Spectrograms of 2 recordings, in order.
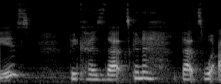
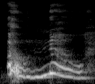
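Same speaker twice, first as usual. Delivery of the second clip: worried gasp; 6 semitones higher, 9 dB louder than usual. Shown as a demonstration. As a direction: gasp then loud alarmed oh no. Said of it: "Help me read that again".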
